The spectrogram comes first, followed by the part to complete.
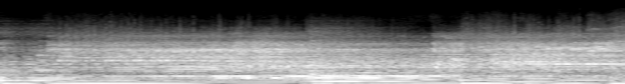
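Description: A live band playing loud music: sustained, droning synthesizer chords with electric guitar over held low bass notes that change every second or two.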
